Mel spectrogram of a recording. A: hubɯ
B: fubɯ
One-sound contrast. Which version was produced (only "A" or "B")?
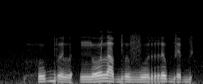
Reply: A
